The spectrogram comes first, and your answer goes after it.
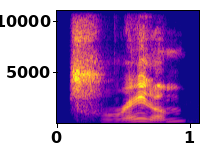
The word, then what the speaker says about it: Trainum: Trainum. I believe I got his last name correct. You did. You did. That's a rarity, honestly. So, it's spelled phonetically, but everyone messes it up.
